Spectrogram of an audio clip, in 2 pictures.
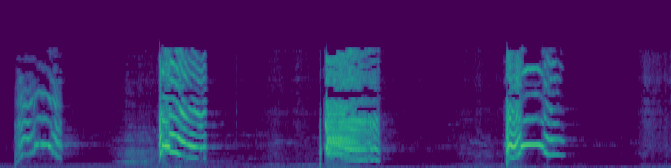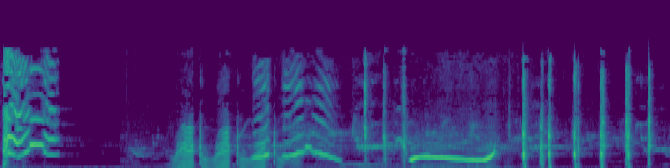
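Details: Ringneck parrot calling: loud harsh screeches in short bursts about every second and a quarter, then a run of wavering whistled notes, a slow rising-falling whistle and quick sharp clicks.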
